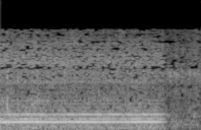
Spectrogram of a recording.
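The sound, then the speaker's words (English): A riverboat steam whistle, blown by pulling its whistle cord, sounds one long, loud, steady low-pitched blast lasting about two seconds, then cuts off abruptly, leaving only faint background rumble. “Pull that whistle cord again, Jingles. We got to find some wood along here someplace.”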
